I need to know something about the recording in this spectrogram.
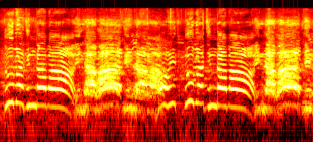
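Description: A group of men chanting political slogans in unison, loud shouted phrases one after another, each ending with a falling pitch.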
